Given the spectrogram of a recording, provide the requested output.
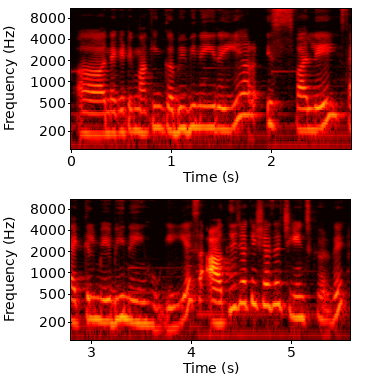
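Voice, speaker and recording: A young Indian woman with a slightly hoarse throat, explaining things to students in a chatty, emphatic, reassuring vlog style, switching between two languages. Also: mid-range voice, very animated, brisk, soft background music. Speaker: YouTube educator for exam aspirants. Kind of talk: casual explainer vlog in mixed Hindi and English.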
